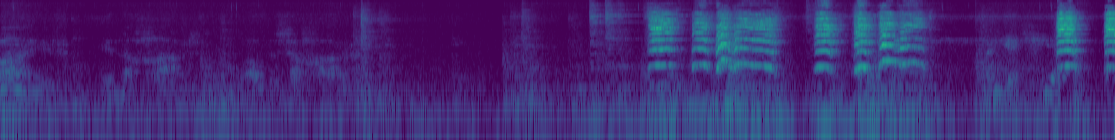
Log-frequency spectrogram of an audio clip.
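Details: Pet African grey parrot in America, singing and whistling: after a quiet start, bursts of loud, rich, wavering whistled and squawky notes in rapid groups, with a final sharp call.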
